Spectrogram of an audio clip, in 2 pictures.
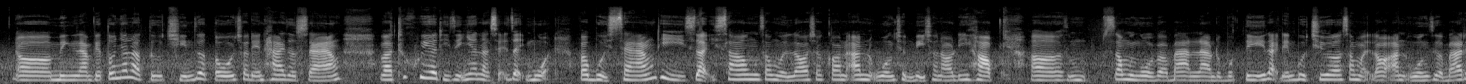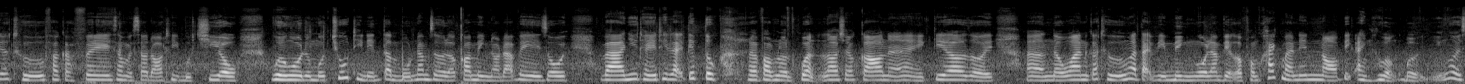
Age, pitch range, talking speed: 20-39, 195-235 Hz, 285 wpm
